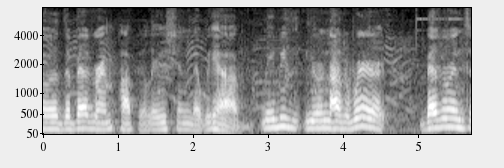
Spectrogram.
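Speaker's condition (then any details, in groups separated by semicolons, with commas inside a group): ALS; ALS, upper body affected, legs spared; 7 years since onset, terminal; speech affected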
